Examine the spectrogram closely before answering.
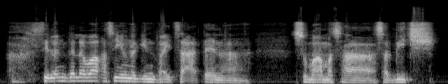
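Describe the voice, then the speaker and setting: An actor playing a brooding young boyfriend in a Tagalog radio drama, earnest and a little hesitant. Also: male voice, mid-range voice, animated, moderate pace, sharp tone. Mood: agreeable.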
